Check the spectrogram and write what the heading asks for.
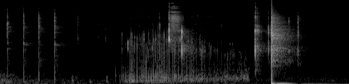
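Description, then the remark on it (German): A carbonated drink container is cracked open: a few light clicks, then a fizzy hiss and a sharp, loud pop with a brief rush of escaping gas. No one speaks. “Ich hau sie auch an, weil ich habe jetzt direkt auch Durst, muss ich ganz ehrlich sagen.”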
